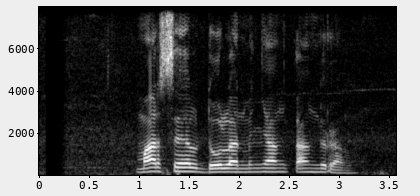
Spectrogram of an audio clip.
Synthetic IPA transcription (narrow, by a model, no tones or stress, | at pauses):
marsɛldolanməɲaŋt̪aŋɡəɾaŋ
